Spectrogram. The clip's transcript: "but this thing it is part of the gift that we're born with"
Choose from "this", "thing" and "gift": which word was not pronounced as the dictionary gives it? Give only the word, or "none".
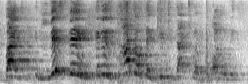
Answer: none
